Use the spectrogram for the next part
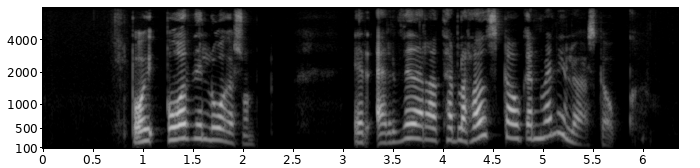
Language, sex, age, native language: Icelandic, female, 40-49, Icelandic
